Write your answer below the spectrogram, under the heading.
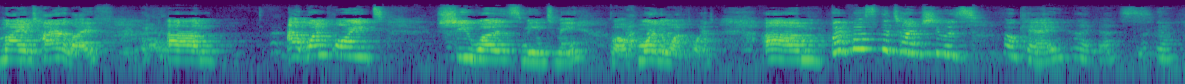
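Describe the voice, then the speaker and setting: In a high-pitched, raised and projected voice, a woman speaks at a very slow pace with very wide pitch swings and long, frequent pauses, amid audible room echo and noticeable background noise. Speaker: wedding toast giver, sibling of bride. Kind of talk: wedding toast. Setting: wedding reception with audience. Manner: loud.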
